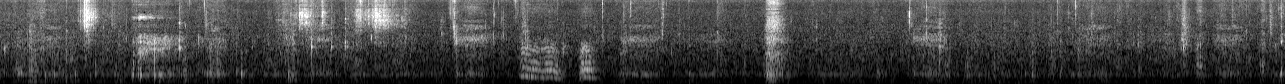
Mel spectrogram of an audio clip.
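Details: Shetland Sheepdog puppies indoors, giving a brief burst of squeaky, whining yelps and low grumbles midway, set against rustling, scratching and clicking sounds in a small room.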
